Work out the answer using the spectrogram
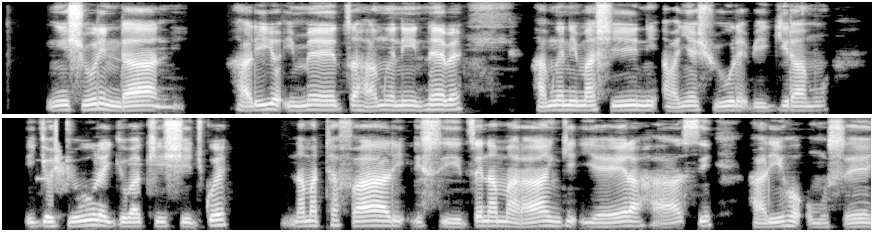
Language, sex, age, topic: Rundi, male, 18-24, education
